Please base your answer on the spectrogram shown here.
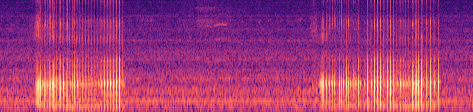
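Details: Frank N. Stein the old pug sleeps and snores, producing two long, coarse, rapidly pulsing snores of over a second each, about four seconds apart, with quiet hum in between.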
